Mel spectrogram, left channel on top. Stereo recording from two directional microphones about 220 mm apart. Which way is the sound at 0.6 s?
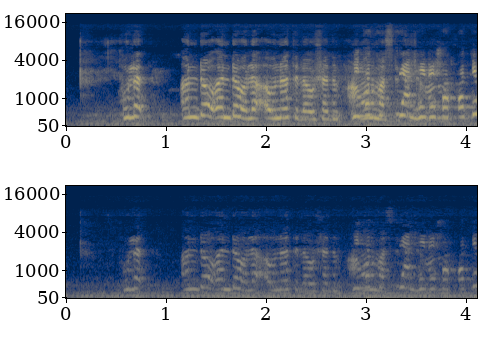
45° left (ahead or behind).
